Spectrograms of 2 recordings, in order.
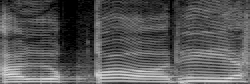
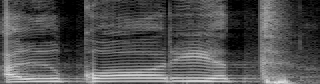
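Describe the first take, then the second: First: The word ends with a silent h sound. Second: The word ends with a t sound. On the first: The speaker calls it right. "அல் காரிய அப்படின்னு சொல்லி நம்ம ஸ்டாப் பண்ணணும்" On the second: The speaker calls it wrong. "இந்த சட்டம் தெரியல அப்படின்னா இதை நம்ம எப்படி ரீட் பண்ணுவோம்?"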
